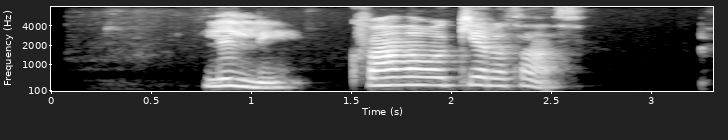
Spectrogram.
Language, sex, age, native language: Icelandic, female, 20-29, Icelandic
